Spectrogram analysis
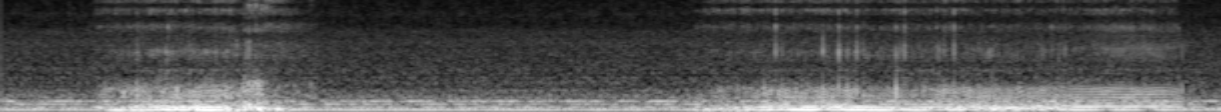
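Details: Dakota, a male napping on a couch on his back with his arm over his head, mouth open and drooling; loud, deep rattling snores on two long breaths, some higher-pitched, loud enough to vibrate the couch, said to be louder on his back.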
